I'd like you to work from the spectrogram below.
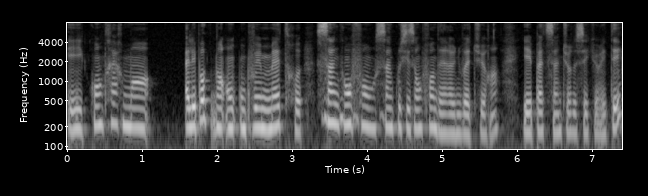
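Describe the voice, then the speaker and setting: A woman's medium-pitched, dark and mellow voice at a fairly quick pace, with ordinary pitch variation, on a very clean recording with a silent background. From southern France, Marseille. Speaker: local resident sharing memories. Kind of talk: interview, recollection.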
